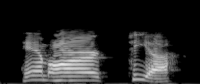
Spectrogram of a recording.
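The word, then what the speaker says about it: hamartia (ἁμαρτία): I looked up the word sin in that place right there in the Greek is pronounced hamartia, and the descriptions are offense, to miss the mark, and to not share in the prize.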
